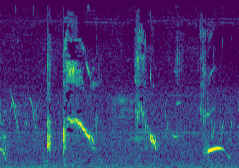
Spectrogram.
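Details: Long-tailed shrike (Lanius schach) song recorded in forest as a decoy/training call: a few clear, slurred whistles, some falling and one arched, mixed with short sharp chips over a faint background hum.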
